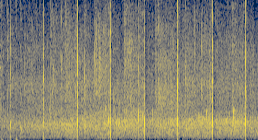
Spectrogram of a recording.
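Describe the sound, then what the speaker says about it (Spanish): A church congregation applauds during a service announcement, a dense wash of clapping with a few sharper individual claps standing out, steady and fairly close throughout. "Dale un aplauso a Isis que está con nosotros."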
